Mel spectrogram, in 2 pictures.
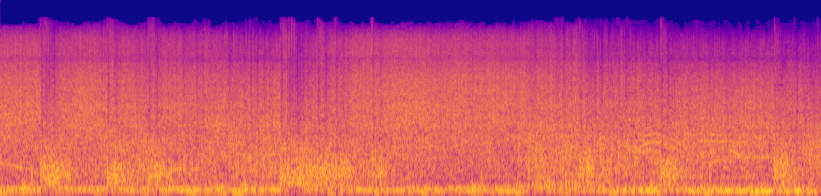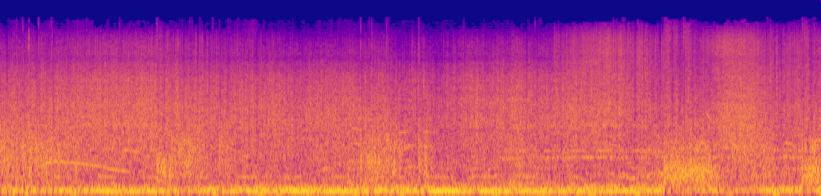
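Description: Fireworks crackle and pop loudly overhead.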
